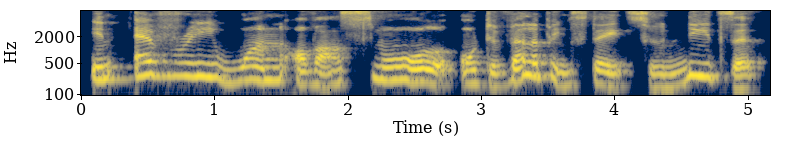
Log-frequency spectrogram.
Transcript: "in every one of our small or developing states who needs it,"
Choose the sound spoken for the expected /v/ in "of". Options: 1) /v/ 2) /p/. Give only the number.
1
